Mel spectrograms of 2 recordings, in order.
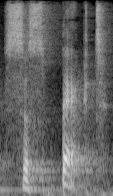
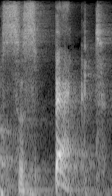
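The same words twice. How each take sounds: First: The stress is on the first syllable. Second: The stress is on the second syllable. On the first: It is a noun meaning the suspected person. "se a gente dá ênfase no começo dessa palavra" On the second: It is a verb meaning to suspect. "colocando ênfase no final dessa palavra"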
